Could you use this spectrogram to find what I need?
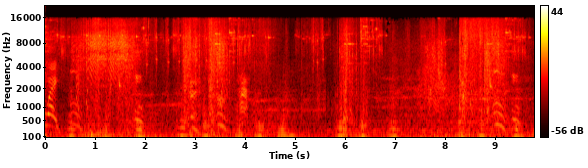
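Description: A lightsaber slashes through objects with crackling bursts.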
